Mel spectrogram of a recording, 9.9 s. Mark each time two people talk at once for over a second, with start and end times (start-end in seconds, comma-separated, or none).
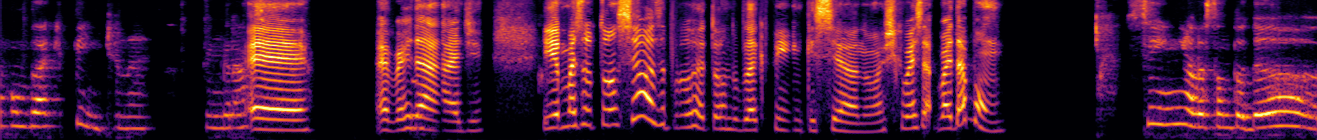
none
